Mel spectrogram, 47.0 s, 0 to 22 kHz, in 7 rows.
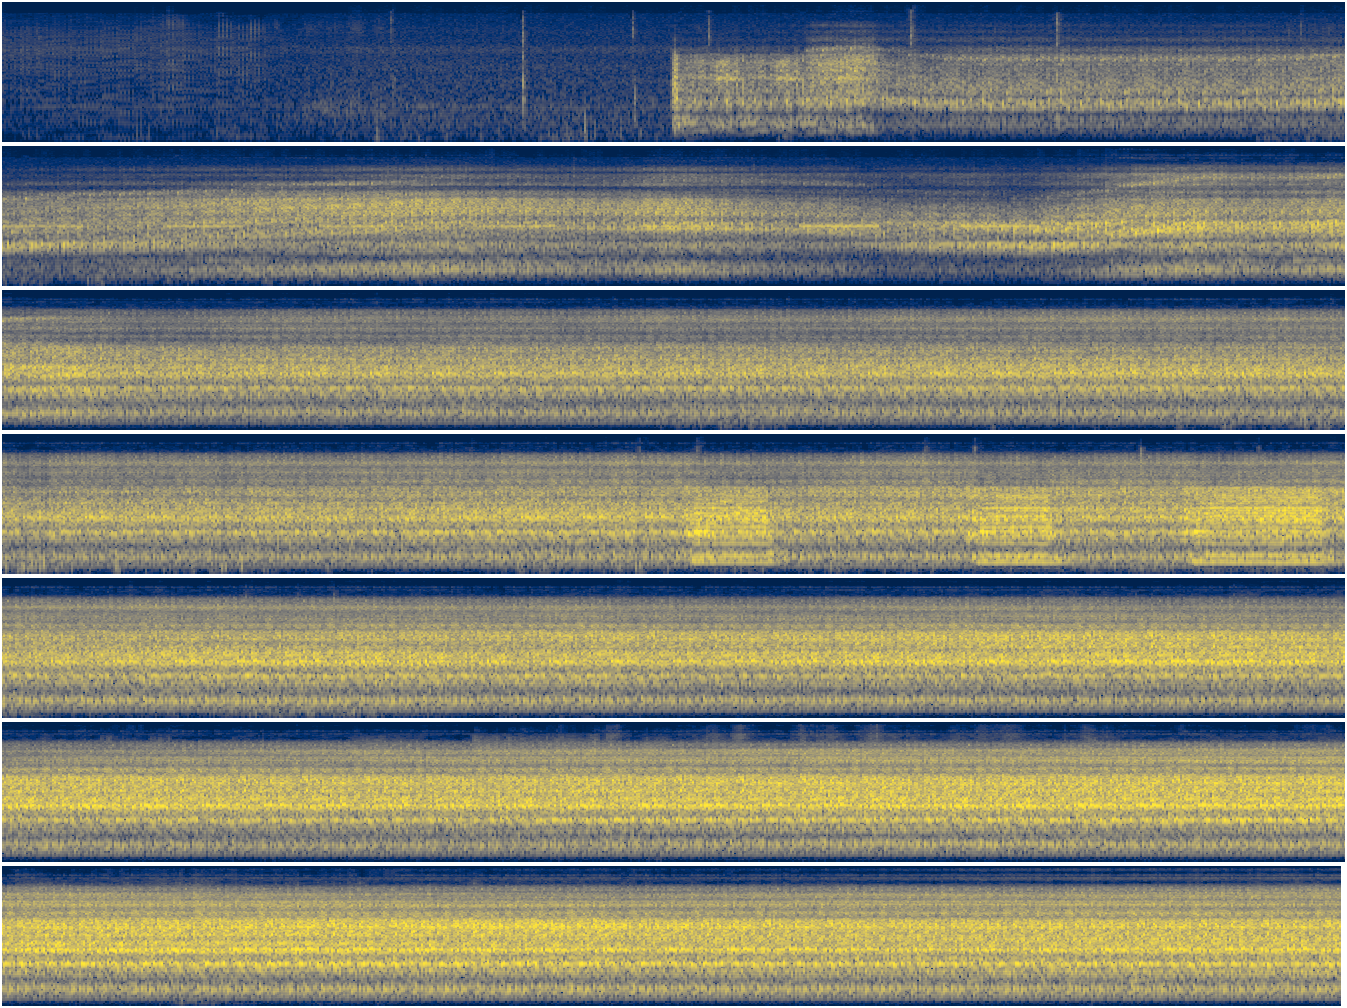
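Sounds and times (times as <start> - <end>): toy truck engine sound: 0.0 - 46.9
horn blasts: 23.5 - 27.1.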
